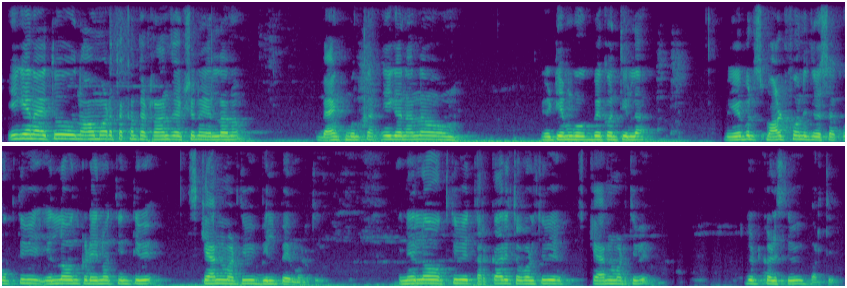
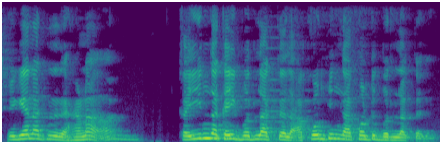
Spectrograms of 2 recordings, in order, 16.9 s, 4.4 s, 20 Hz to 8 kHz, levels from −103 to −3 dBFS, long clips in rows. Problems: none marked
